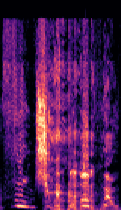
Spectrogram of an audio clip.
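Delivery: excited sound-effect mimicry; zoom sound effects. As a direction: blast the whoosh noises. Imitating edit sound effects.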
